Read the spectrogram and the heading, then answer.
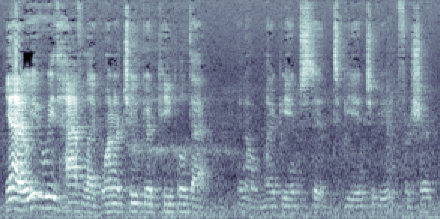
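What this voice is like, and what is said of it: Swiss accent. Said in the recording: “my Swiss accent”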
